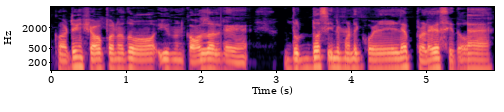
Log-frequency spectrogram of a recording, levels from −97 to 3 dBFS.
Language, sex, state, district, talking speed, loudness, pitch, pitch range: Kannada, male, Karnataka, Chamarajanagar, 100 wpm, -18 LUFS, 120 Hz, 120-125 Hz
